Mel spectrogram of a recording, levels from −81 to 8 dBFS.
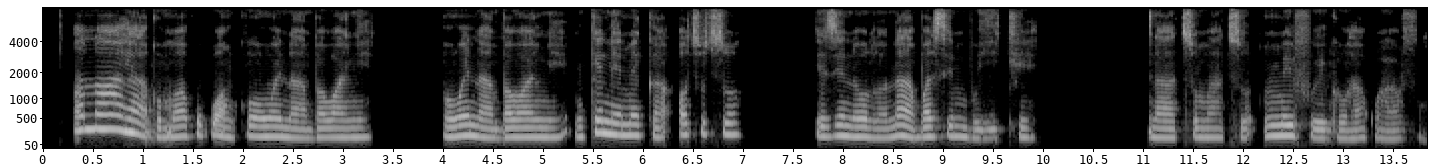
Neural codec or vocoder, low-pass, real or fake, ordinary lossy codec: codec, 16 kHz, 16 kbps, FunCodec, trained on LibriTTS, 50 frames a second; none; fake; none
